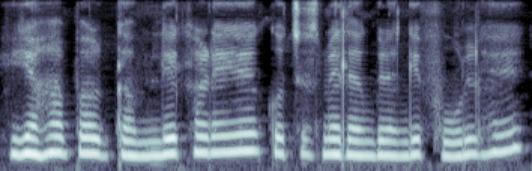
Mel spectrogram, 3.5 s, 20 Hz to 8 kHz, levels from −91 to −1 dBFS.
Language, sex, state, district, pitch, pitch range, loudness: Hindi, female, Uttar Pradesh, Lucknow, 230 Hz, 215-245 Hz, -15 LUFS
